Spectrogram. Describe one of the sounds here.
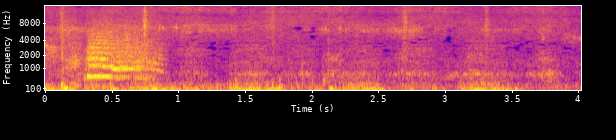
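Lions snarl and growl as they scuffle in the dust.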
